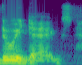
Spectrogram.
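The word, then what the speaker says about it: Dywidag: or two about concrete the anchors are called and pronounced dewey dags they are anchoring devices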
